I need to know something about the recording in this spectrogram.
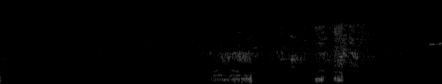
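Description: Near silence: the sound drops out for about two seconds, then faint, intermittent background sounds come in.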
